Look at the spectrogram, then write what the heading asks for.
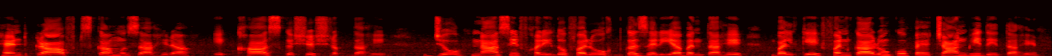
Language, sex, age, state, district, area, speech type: Urdu, female, 18-30, Delhi, North East Delhi, urban, spontaneous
